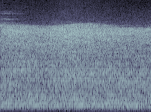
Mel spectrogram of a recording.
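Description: Steady traffic noise from a busy street, with motorbikes and cars passing.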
